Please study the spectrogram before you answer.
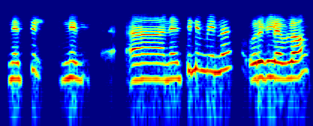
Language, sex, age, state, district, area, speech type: Tamil, female, 30-45, Tamil Nadu, Theni, urban, conversation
